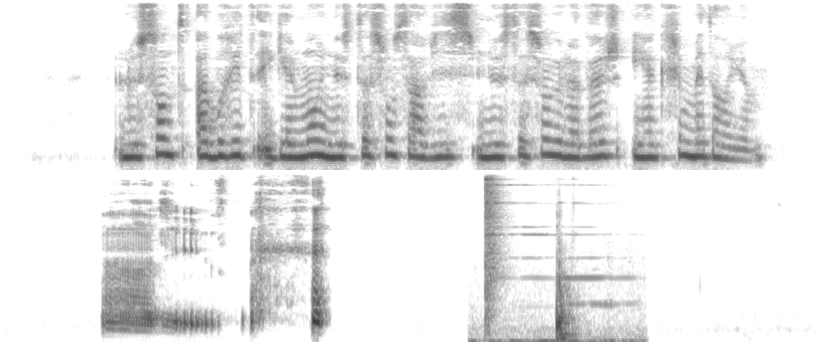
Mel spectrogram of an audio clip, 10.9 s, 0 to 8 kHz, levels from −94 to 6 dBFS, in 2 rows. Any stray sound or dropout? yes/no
yes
